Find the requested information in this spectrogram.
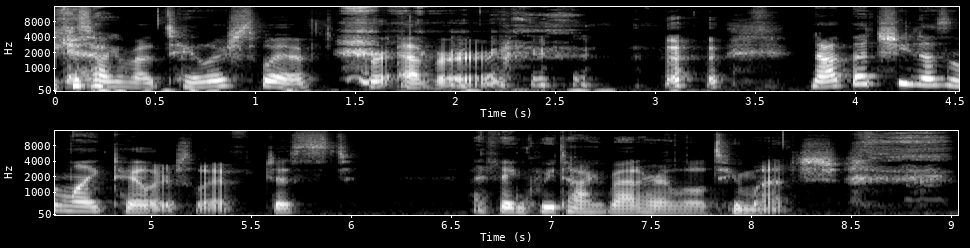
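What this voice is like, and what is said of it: Congested voice from a cold. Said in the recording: “my voice is a little weird today, it's because I have a cold ... I'm trying not to cough”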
